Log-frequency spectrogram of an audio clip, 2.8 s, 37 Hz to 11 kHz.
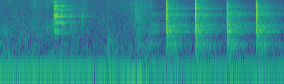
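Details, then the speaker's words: Farmall H tractor engine, removed rocker arm with worn egg-shaped bushing, 0.013 in clearance to shaft, rocked by hand: sharp metallic clacks about three a second, similar to the mystery knock when running; suspected rocker arm knock. "Just working it by hand, you get a very similar knock to what we heard when the engine was running."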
